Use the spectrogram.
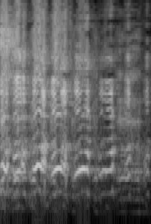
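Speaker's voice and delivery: high, loud burst of laughter. Real, not acted. Laughs at squashed frog.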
